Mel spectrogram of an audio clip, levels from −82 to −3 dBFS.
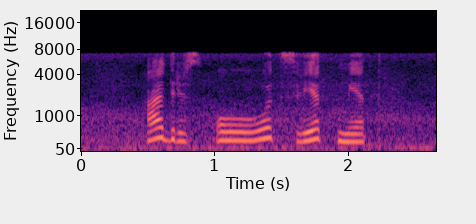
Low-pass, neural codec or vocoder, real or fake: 7.2 kHz; none; real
